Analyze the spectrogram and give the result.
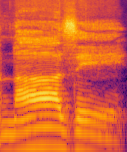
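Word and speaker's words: Nase: اما دي بقى الان قول معايا نازي. نازي. ما هي الاس لما بتيجي قبل الاخر ساعات تتنطق زين.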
